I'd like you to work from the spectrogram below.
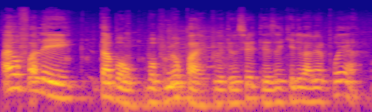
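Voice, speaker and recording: A man's voice: medium pitch, fast, recorded from a distance. A man in his twenties telling a story in a casual chat, acting out quoted voices. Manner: animated storyteller, acts out quotes. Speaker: podcast guest.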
